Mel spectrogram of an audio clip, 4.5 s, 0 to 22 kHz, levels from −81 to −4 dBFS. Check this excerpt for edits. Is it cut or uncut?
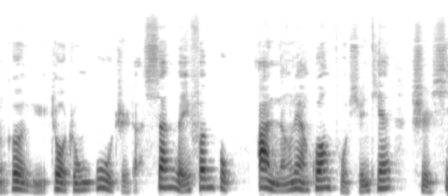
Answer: cut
